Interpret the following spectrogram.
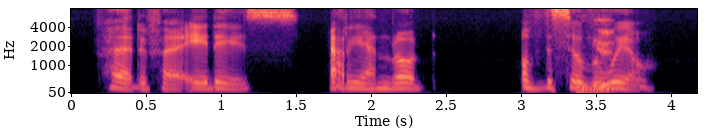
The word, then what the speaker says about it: Arianrhod: as well is that people will say Arianrhod, but the sound at the end is a, which is can't be replicated in the English language. So I've been practicing. It's Arianrhod that is more of comes from here somewhere. And the hord isn't just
